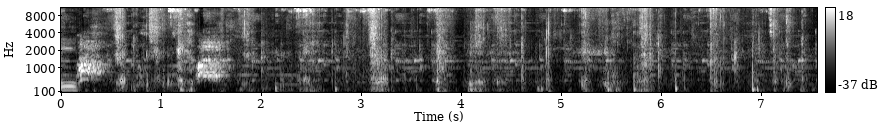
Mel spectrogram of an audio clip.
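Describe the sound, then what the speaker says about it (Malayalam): A dog barks repeatedly in short bursts along a street during an Onam procession with a man dressed as Mahabali, amid crowd noise and some footstep-like clopping. "പട്ടി"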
